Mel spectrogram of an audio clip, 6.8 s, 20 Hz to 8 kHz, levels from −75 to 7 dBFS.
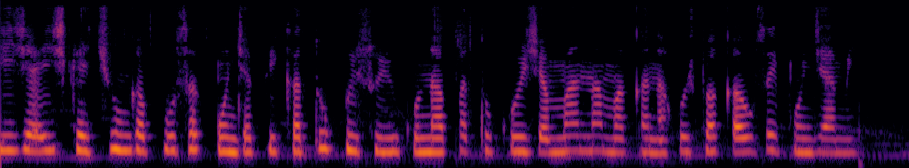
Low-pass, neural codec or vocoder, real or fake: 7.2 kHz; none; real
